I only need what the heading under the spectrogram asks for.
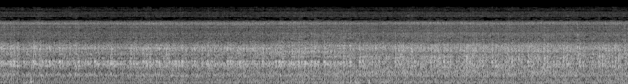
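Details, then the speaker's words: Acura TSX idling after new belt tensioner and serpentine belt: constant whirring rattle from the belt area; worn water pump pulley identified, power steering pump first suspected. "all right so now it's the water pump that's bad"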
